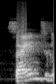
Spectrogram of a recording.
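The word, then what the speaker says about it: science: பார்க்காம எழுது இங்க பாருங்க சி வந்து சைலென்ட்ங்க சி சொல்லக்கூடாது எஸ் ஐ இன் சி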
